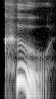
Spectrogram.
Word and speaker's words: coup: Also, coup. C O U P. Coup like a coup d'eta. Very French.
